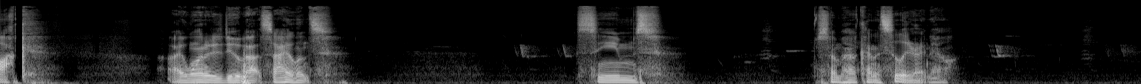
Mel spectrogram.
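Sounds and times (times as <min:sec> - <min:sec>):
speech: 0:00.0 - 0:00.4, 0:01.7 - 0:03.4, 0:05.8 - 0:06.7, 0:08.2 - 0:09.6
birds chirping outdoors: 0:00.0 - 0:11.3.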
